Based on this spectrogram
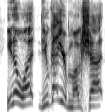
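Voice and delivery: bright high teasing question; playful teasing. Retold or imitated. Host retelling how he teased Cecilia, playfully high. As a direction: tease her about the mugshot.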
